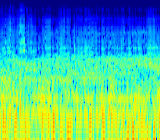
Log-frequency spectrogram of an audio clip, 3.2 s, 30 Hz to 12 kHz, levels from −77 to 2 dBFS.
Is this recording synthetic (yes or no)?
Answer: yes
